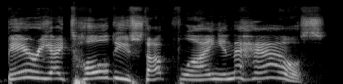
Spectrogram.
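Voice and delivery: very high, loud, then slow telling-off; scolding cartoon mum. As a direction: scold the son squeakily.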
